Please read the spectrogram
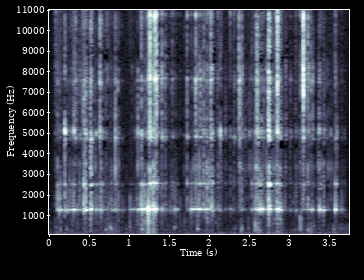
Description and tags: ice water
ice, juice, melt-water, melting, mix, stir, stiring, summer, water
